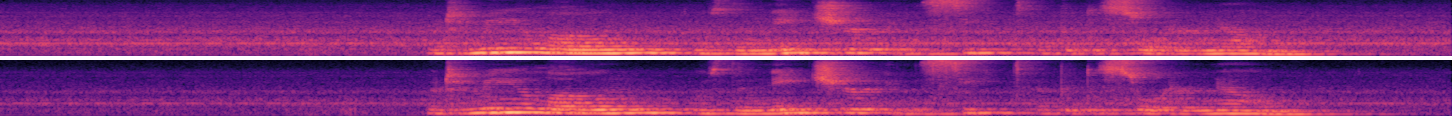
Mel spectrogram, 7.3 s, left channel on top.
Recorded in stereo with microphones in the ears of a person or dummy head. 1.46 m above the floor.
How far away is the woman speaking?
About 0.6 m.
